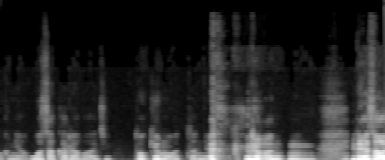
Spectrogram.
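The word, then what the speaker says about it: 大阪: 그 때문에 오가 장음이 한 박 두 박 겸에 사카 가는 건데 그걸 우리 오사카라고 하잖아요. 그다음에 도쿄 마찬가지고. 이걸 한글로 그냥 오사카에 발음할 때 오사카, 도쿄.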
